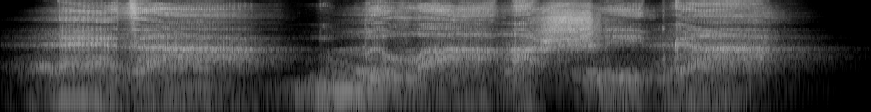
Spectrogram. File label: Male Old God In Play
